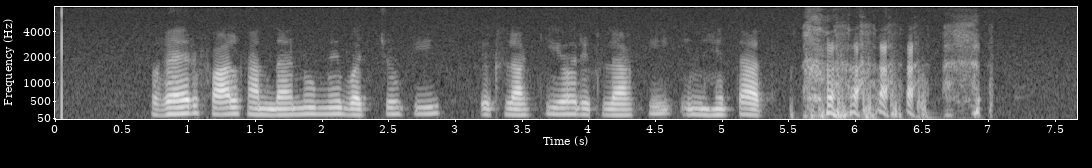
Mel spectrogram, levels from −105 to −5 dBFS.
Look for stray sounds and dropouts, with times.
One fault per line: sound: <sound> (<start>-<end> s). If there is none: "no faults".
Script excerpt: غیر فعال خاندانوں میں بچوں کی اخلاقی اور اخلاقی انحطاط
sound: laugh (5.5-7.0 s)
